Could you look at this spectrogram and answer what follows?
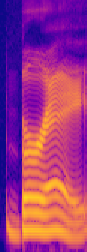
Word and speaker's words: Bure: He says, Valerie Bure, pronounced Bure, apparently, who's the guy I made fun of last week.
